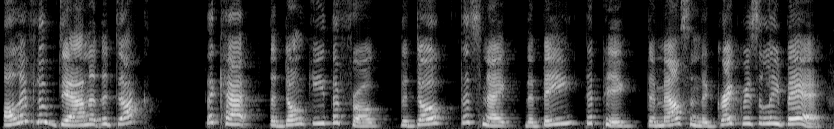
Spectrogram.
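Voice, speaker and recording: A woman narrating a picture book for young children, with expressive, carefully phrased storytelling. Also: high-pitched, unhurried.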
